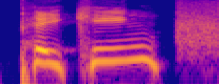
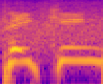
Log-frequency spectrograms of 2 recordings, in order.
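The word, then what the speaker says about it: Pekin: the way uh pin the town of pin is probably more commonly pronounced P King remember pay King the old capital of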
